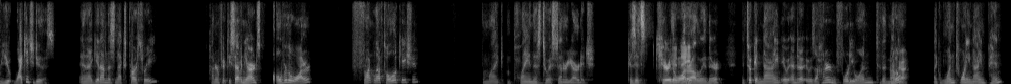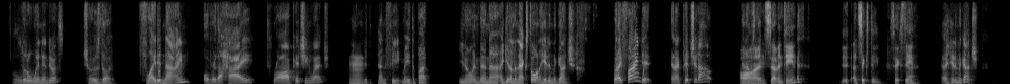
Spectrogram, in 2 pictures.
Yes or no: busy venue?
no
